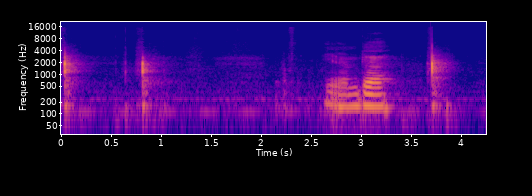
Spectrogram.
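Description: A knife chops sausage, peppers and onions on a cutting board in a few sharp, separate knocks spaced apart, with a person briefly speaking between the cuts.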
